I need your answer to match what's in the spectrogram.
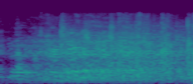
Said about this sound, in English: But now, let me tell you something. I ought to got a clap for that.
